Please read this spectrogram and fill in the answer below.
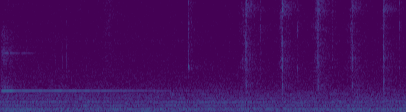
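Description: Hairdressing scissors snipping wet hair: a run of quick, crisp snips, about eight of them, starting about halfway through.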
